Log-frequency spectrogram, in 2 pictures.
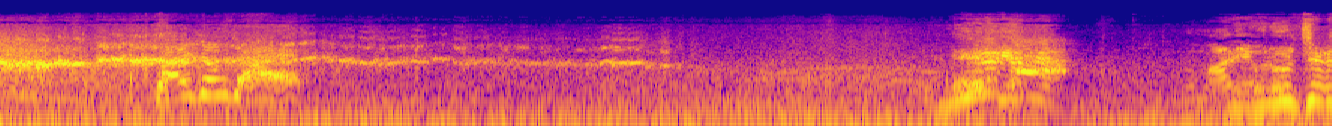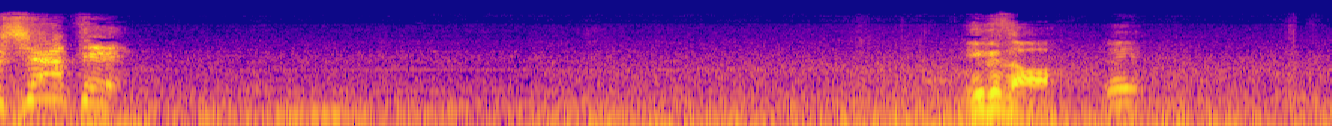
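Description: A man speaks tensely at close range.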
